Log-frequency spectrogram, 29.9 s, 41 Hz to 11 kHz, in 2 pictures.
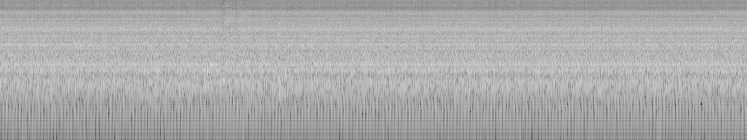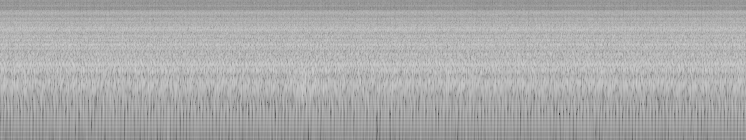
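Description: Kubota RTV X1100C utility vehicle's three-cylinder diesel engine idling steadily after a cold start, heard close to the exhaust.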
